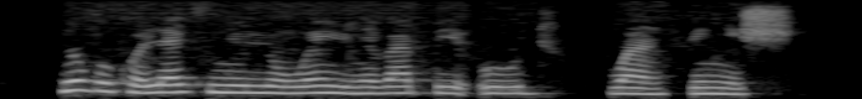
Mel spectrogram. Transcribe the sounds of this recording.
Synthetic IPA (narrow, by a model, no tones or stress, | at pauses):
noɡokɔlɛk̚tnulũmwɛnjunɛvapeʔold | wãnfiniʃ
